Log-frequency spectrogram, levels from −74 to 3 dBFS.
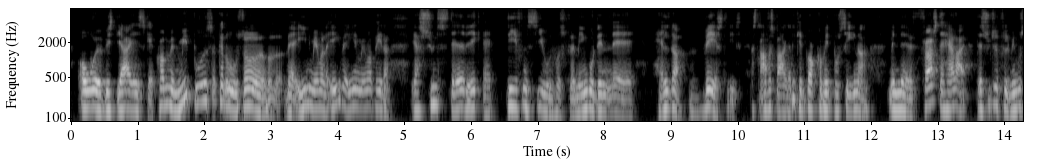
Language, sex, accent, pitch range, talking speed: Danish, male, native, 130-160 Hz, 225 wpm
